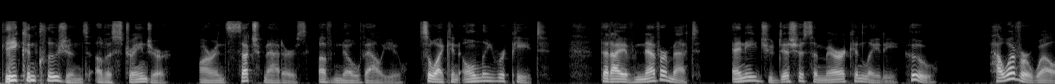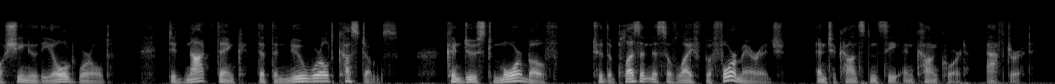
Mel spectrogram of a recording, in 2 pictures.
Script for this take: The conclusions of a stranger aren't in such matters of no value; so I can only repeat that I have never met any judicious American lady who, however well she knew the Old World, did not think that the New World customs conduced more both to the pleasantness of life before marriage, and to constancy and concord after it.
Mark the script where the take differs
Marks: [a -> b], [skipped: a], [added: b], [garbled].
The conclusions of a stranger [aren't -> are] in such matters of no value; so I can only repeat that I have never met any judicious American lady who, however well she knew the Old World, did not think that the New World customs conduced more both to the pleasantness of life before marriage, and to constancy and concord after it.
